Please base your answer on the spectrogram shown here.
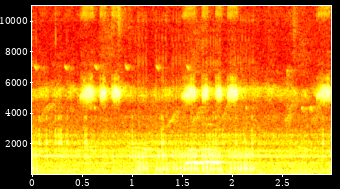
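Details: Ryukyu scops owl giving a single short, low hooted note with a slight upward slur, set against constant high, pulsing insect chirps.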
